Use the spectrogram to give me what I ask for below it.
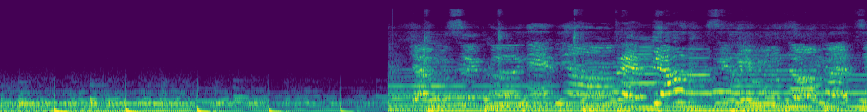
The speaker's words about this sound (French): Ce que vous entendez, c'est un extrait de Strong Enough, une comédie musicale sur les troubles du comportement alimentaire.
